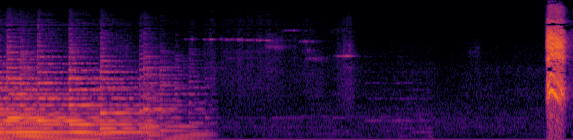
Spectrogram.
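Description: A crow caws several times in quick succession, harsh and loud, then the calls fade into a long quiet stretch before one brief loud burst at the very end. No one speaks.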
